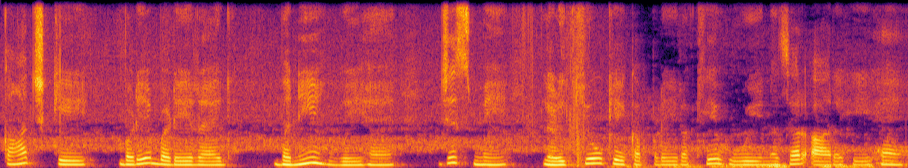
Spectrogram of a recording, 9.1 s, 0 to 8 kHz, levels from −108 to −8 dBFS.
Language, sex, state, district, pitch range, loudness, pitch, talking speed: Hindi, female, Madhya Pradesh, Katni, 170-205 Hz, -16 LUFS, 180 Hz, 120 wpm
